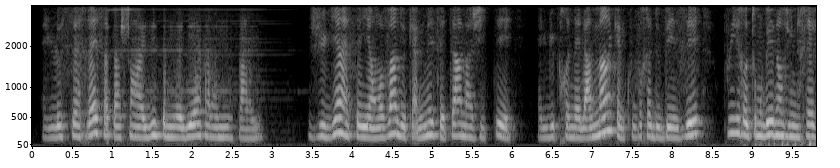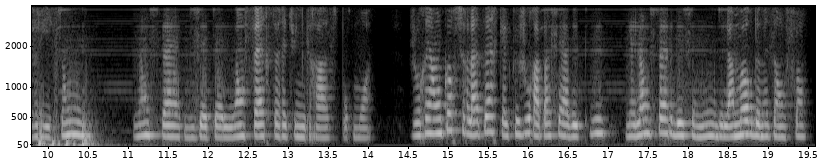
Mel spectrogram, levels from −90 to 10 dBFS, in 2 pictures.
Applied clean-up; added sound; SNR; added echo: neural separator model SepFormer DNS4.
